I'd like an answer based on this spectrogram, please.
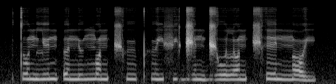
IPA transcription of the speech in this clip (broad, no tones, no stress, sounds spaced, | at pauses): t̪ o n lʲ ə n ʔ ə n ʉ ŋ ɔ n t͡ʃʰ ʉ pʰ ʉ j fʲ ʉ d͡ʒ ɪ n d͡ʒ o l ɔ n t͡ʃʰ e n n̪ ɔ j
